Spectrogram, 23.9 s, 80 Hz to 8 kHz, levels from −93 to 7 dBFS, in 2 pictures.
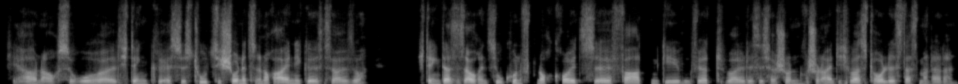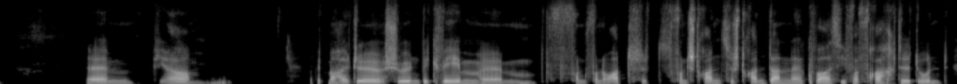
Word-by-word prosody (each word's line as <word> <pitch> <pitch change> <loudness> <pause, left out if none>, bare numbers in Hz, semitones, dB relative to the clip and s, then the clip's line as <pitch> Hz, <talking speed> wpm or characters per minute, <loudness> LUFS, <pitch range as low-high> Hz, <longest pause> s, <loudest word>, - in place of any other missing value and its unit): Ja, 130 +1 -2
und 135 -1 -3
auch 125 0 -2
so, 125 0 -2 0.3
weil 130 0 +1
ich - - -4
denke, 140 0 -3
es - - -3
es - - -4
tut 155 0 -2
sich - - +2
schon 140 +2 +5
jetzt 160 - -1
noch 145 -2 -1
einiges. 140 -1 +2
Also, 135 0 -2 0.7
ich - - -7
denke, 140 -1 0
dass 140 -1 +5
es 135 - -4
auch 140 0 +7
in 135 -1 -4
Zukunft 150 +1 -3
noch 145 -2 0
Kreuz 145 +1 +2
äh, 145 0 +3
Fahrten 145 0 +1
geben 140 -1 -4
wird, 150 0 -2
weil 135 -1 0
das 140 0 -7
ist 140 - -5
ja 130 -1 -4
schon 140 0 -2
schon 145 - 0
eigentlich 145 0 -2
was 145 -1 +3
Tolles, 135 0 +1
dass 130 -2 -3
man 130 -1 -8
da 135 0 -3
dann 125 -2 -11 1.1
ähm, 135 -1 0 0.3
ja 130 +3 +1 1.5
da - - -20
wird - - -10
man - - -1
halt, 130 +1 -2
äh, 130 -1 +4
schön 140 +1 +1
bequem, 145 +2 0
ähm, 155 +9 -4
von 135 -3 -11
von 140 +1 -7
Ort 135 +1 0
z 140 -1 -8
von 145 -2 -8
Strand 135 +3 +3
zu - - -7
Strand 130 +3 -2
dann, 150 -1 +4
äh, 150 0 -1
quasi 145 0 +2
verfrachtet 140 0 -1
und 130 -2 -4
140 Hz, 165 wpm, -33 LUFS, 135-145 Hz, 1.5 s, auch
